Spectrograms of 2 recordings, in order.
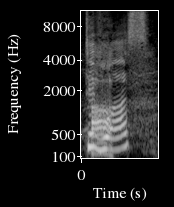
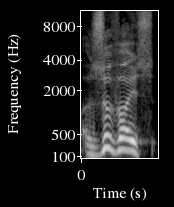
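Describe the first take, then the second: First: It is said with French-style sounds. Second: It is said with English-style sounds. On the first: The speaker calls it right. "Il faut dire comme cette candidate" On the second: The speaker calls it wrong. "je prononce mal"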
